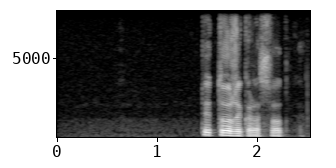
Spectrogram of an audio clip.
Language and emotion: Russian, neutral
